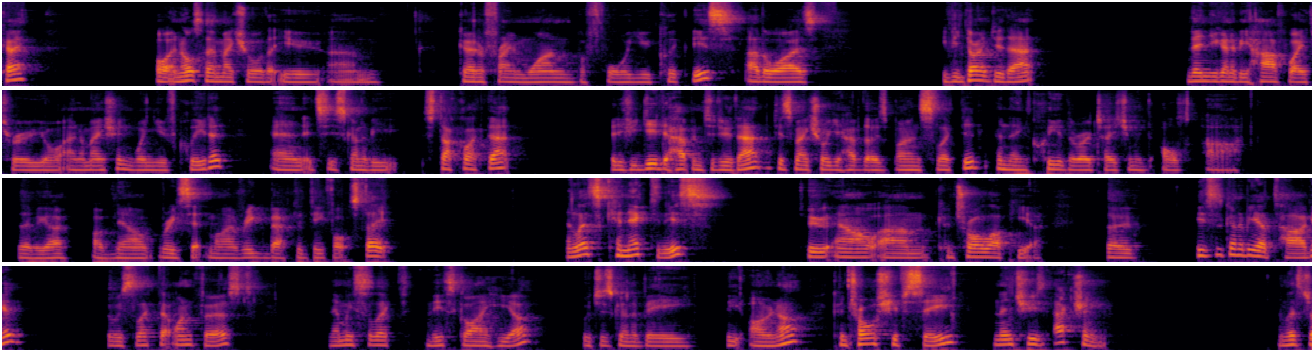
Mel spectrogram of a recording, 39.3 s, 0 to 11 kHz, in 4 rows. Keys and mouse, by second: 0.2-1.6 drag, 5.3 click, 7.3 ctrl+z, 8.0 click, 9.4 click, 12.0-13.1 drag, 19.2 alt+r, 23.3-23.8 middle drag, 24.3 shift+middle click, 25.4 right click, 28.5 right click, 32.5 shift+right click, 36.3 ctrl+shift+c.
